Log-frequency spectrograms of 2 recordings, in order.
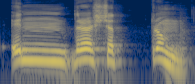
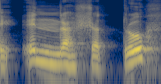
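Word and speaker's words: इन्द्रशत्रु: भेद हो जाता है, अतः षष्ठी तत्पुरुष समास वाले इंद्र शत्रु शब्द का उच्चारण अंत्योदात्त होगा, अर्थात अंतरिम अक्षरत्रु का उच्चारण उदात्त स्वर से होगा, और बहुव्रीहि समास वाले इंद्र शत्रु शब्द का उच्चारण आधोदात्त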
